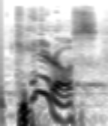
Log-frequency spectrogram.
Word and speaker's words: Kairos: I've been informed by one of our staff members with the Greek heritage that this is actually pronounced closer to Kairos.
